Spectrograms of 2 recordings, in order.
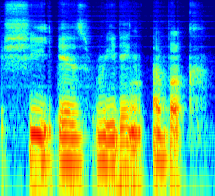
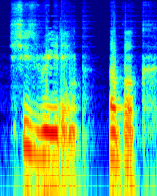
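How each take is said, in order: First: She is is said as two full words. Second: She is is shortened to one syllable. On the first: The speaker calls it wrong. "I wouldn't say she is reading a book" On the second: The speaker calls it right. "I'd say she's reading a book"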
